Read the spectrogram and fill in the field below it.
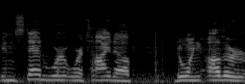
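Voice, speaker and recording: A man with an American accent talks in a raised, projected voice, pitched high. His pace is fairly quick. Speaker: video blogger. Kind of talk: rant. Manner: loud; halting.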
